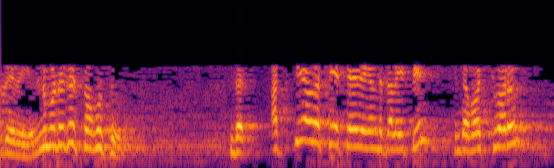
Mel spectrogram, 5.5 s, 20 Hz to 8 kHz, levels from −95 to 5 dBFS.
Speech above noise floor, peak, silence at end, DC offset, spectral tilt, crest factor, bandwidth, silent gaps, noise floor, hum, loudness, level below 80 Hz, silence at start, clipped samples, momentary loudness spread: 24 dB; 0 dBFS; 0.05 s; under 0.1%; -15 dB/octave; 14 dB; 2.7 kHz; none; -37 dBFS; none; -14 LUFS; -54 dBFS; 0 s; under 0.1%; 8 LU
